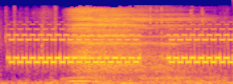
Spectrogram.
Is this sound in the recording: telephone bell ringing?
yes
